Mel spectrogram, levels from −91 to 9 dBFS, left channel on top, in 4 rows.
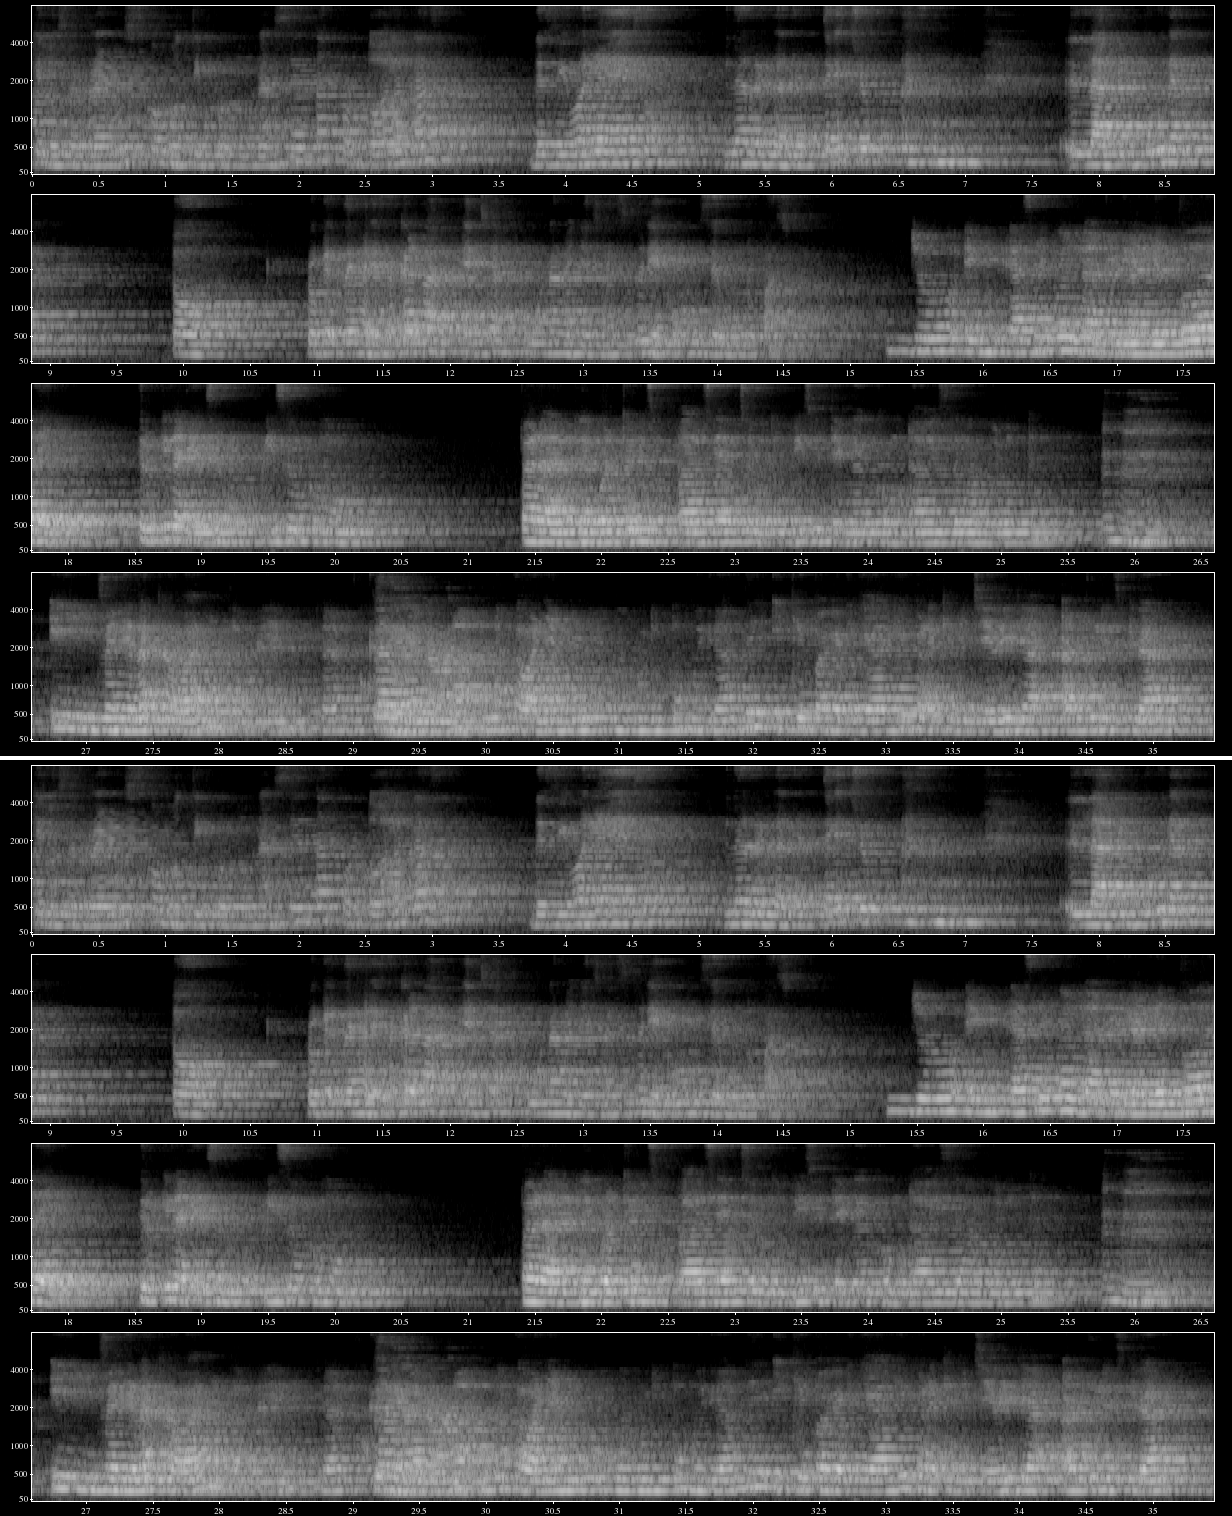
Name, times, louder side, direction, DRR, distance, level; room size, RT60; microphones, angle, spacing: voice 1, 0.0-3.1 3.7-4.7 5.2-7.3 7.7-8.7 9.9-10.2 10.9-14.5 25.7-26.2 29.2-29.9, equal, 5° left, -4 dB, 0.6 m, -29 dB
voice 2, 11.5-11.8 15.3-18.0 18.5-20.1 21.4-25.3 26.7-35.1, right 1 dB, 65° left, -5 dB, 1.1 m, -23 dB
4.2 x 3.8 x 3.2 m, 2.3 s
head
